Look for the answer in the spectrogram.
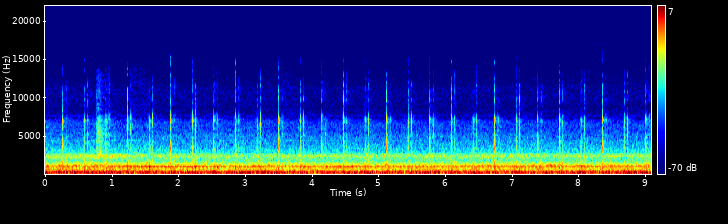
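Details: Vevor diesel heater (8 kW, 40 W electrical) running on thick used fryer oil: crisp, evenly spaced dosing pump ticks about three a second over a steady blower hum; pump pulsing normally.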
